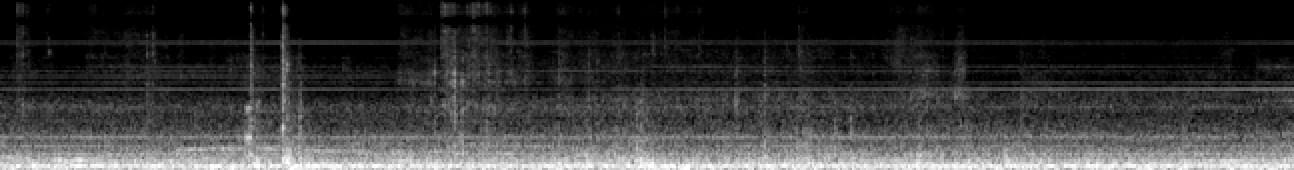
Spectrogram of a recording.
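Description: Steady low electrical hum and rumble of a limited-express train standing at a station, with a couple of faint clicks about two and a half seconds in.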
